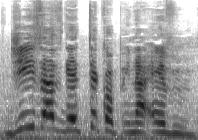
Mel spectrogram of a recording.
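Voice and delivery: ordinary delivery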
